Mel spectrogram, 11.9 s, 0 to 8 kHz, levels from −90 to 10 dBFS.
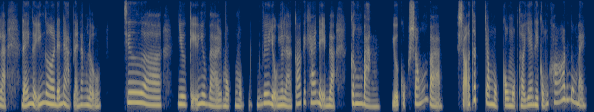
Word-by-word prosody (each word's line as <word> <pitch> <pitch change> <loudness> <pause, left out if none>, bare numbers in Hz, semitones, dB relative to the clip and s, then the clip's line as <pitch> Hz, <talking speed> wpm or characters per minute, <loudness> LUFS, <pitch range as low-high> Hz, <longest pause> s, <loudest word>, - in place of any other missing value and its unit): là - - +1 0.3
để 190 - +3
nghỉ 220 -3 +2
ngơi, 235 -3 +4
để 190 -1 +4
nạp 210 -7 -1
lại - - -1
năng 200 +1 -2
lượng. 175 -2 0 0.5
Chứ, 270 -1 +4
ơ, 200 -3 +2 0.3
như, 220 -1 +3
kiểu - - 0
như, 235 0 +3
mà 185 -5 -1
một 165 -2 -1
một 180 -1 -3 0.3
ví 240 +5 +1
dụ 205 - +3
như 190 +1 +3
là 170 -4 0
có 225 +6 -2
cái 275 +1 -5
khái 260 0 0
niệm 215 -7 +1
là 175 - +2 0.3
cân 235 -2 +2
bằng 160 -6 -1 0.3
giữa 100 +1 +3
cuộc - - -5
sống 230 +5 0
và - - 0 0.3
sở - - +1
thích 345 -1 +3
trong 225 -3 +3
một 180 -4 +2
cùng 185 -1 +2
một 170 - +1
thời 170 -1 0
gian 205 +1 +2
thì 195 -2 +3
cũng 200 +7 -3
khó, 275 +8 -2
đúng 340 -1 -4
hông 295 -5 -2
bạn? 190 -5 -3
210 Hz, 230 wpm, -24 LUFS, 185-245 Hz, 0.5 s, ngơi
